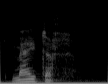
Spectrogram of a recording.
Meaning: mitre (headgear worn on solemn occasions by church dignitaries)
- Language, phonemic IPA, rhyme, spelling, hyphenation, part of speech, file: Dutch, /ˈmɛi̯.tər/, -ɛi̯tər, mijter, mij‧ter, noun, Nl-mijter.ogg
